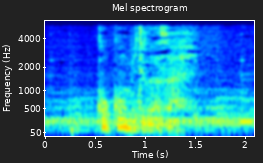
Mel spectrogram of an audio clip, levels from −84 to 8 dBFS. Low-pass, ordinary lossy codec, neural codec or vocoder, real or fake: 5.4 kHz; MP3, 24 kbps; vocoder, 24 kHz, 100 mel bands, Vocos; fake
